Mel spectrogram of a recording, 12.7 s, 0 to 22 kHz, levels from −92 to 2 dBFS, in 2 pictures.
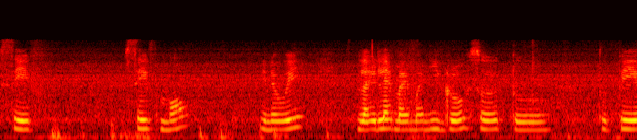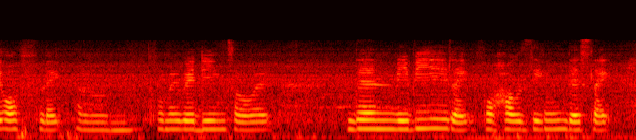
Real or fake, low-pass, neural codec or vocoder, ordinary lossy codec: real; none; none; none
